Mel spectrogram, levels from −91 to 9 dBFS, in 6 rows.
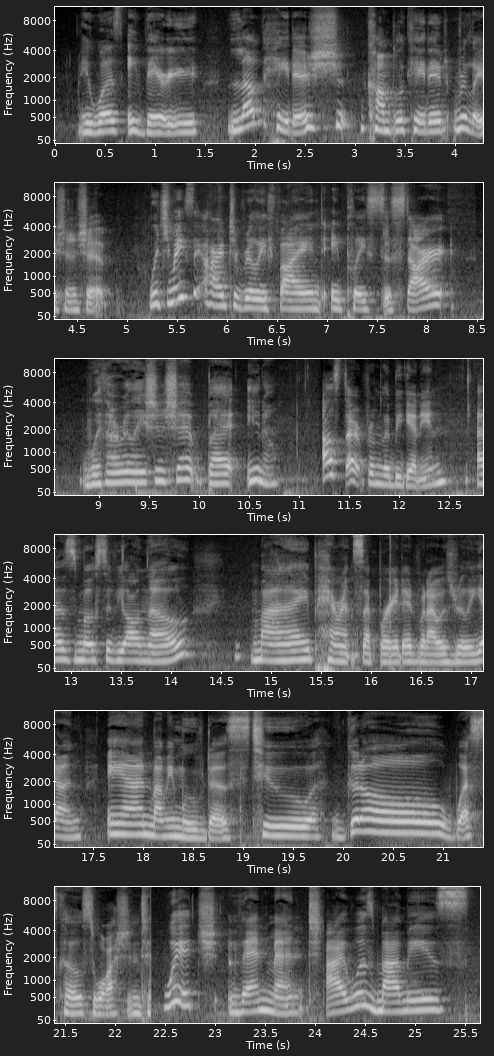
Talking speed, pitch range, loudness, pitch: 135 wpm, 170-235 Hz, -18 LUFS, 195 Hz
